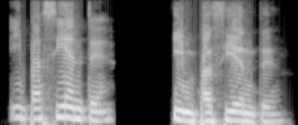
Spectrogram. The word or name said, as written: impaciente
